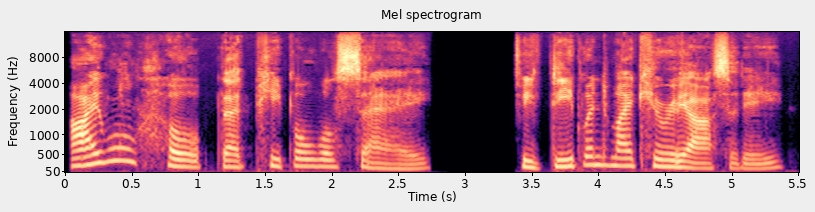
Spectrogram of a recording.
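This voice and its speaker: Older woman, interview guest, lowish voice, emphatic and animated, acts out dialogue, dry close sound. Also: slow pace, dry recording. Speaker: interview guest, arts executive. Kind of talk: conversational interview.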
